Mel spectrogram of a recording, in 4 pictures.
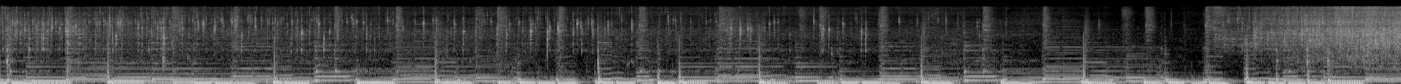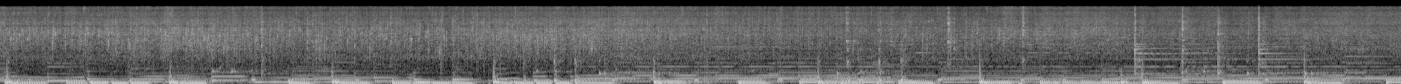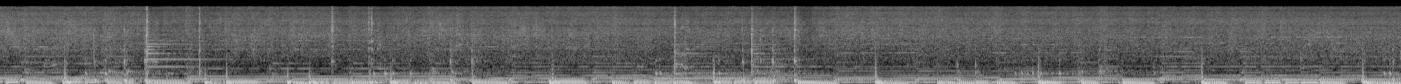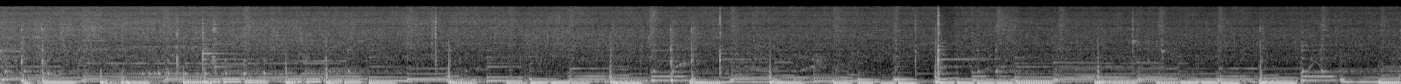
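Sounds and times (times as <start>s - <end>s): meat sizzling in hot oil: 0.0s - 10.0s, 12.1s - 56.0s
metal spatula scraping wok: 19.9s - 33.5s, 34.6s - 36.8s, 40.9s - 45.5s.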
